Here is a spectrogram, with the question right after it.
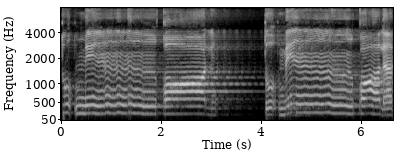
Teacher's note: اگر تؤمن کو قال کے ساتھ ملا کے پڑھیں گے تو اخفاء حقیقی ہو جائے گا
